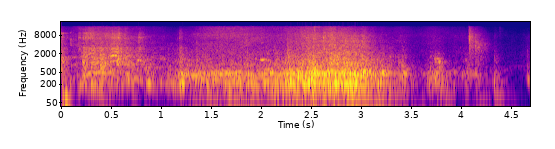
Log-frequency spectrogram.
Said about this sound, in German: So, jetzt ist es kurz laut geworden. Ich habe gemerkt, der Wind hm. scheint doch jetzt sich des Fliegengitters anzunehmen. Deshalb habe ich den ah. Rollladen jetzt runtergelassen.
